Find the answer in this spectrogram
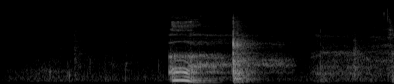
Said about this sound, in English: Join me now for the bonus simultaneous sip. It's happening now.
